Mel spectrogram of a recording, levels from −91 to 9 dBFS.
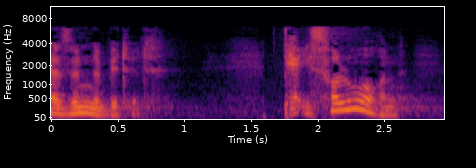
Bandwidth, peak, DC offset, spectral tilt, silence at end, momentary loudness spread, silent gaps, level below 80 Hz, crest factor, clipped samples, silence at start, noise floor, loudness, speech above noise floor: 6.6 kHz; -14 dBFS; under 0.1%; -5.5 dB/octave; 0.25 s; 17 LU; none; -60 dBFS; 18 dB; under 0.1%; 0 s; -62 dBFS; -31 LUFS; 32 dB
